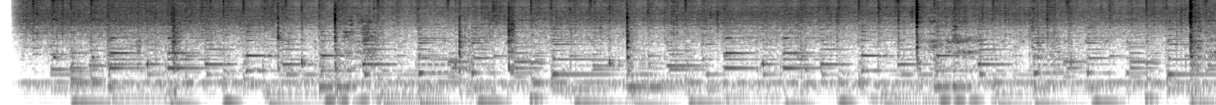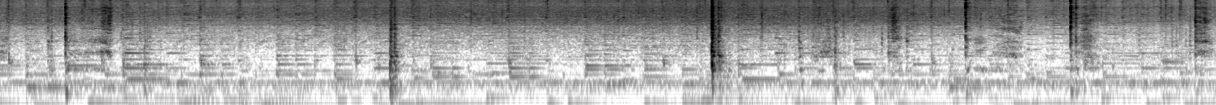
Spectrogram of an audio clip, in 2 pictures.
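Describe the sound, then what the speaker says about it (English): Onions fry in a hot pan for meatloaf, a steady crackling sizzle running throughout with frequent scrapes and knocks of stirring, close and fairly loud, with no talking. "turn up the heat a little bit more here and get these onions cooked really well"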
